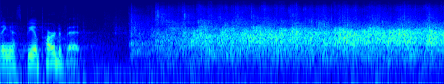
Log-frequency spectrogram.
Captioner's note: applause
